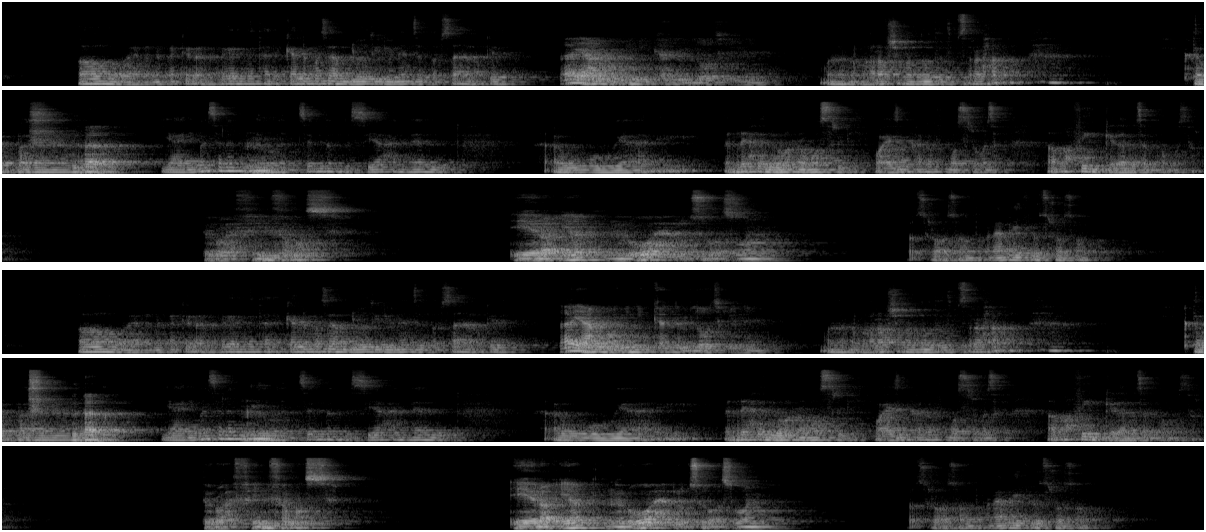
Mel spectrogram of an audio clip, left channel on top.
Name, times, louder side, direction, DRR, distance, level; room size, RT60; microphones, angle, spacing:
voice 1, 0.8-5.1 8.2-10.7 11.9-12.8 13.6-17.0 17.4-19.0 19.2-24.0 33.2-34.9, left 1 dB, 15° left, -1 dB, 0.4 m, -35 dB
voice 2, 5.6-7.6 12.3-12.4 12.8-13.1 14.4-14.7 26.0-27.4 29.1-31.7, right 2 dB, 80° right, 2 dB, 0.5 m, -30 dB
3.9 x 2.5 x 3.1 m, 1.5 s
head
